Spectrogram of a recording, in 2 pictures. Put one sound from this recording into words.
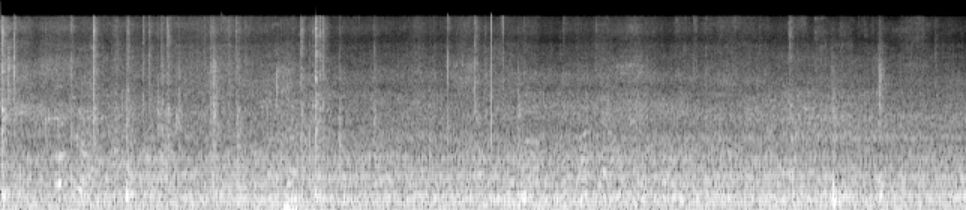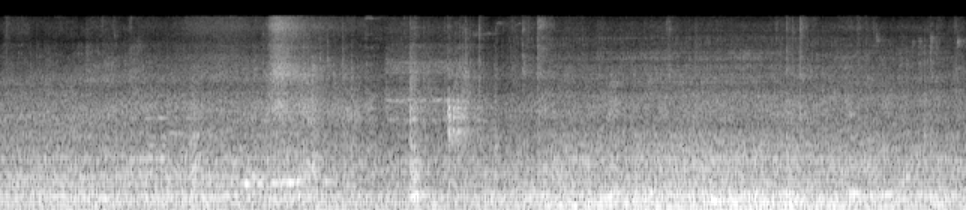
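A bus engine idles nearby with a steady low hum.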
